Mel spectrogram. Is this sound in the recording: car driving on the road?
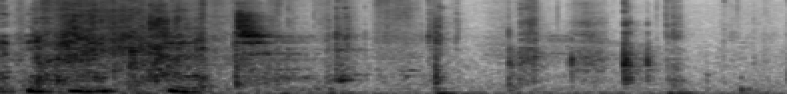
no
